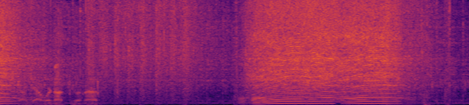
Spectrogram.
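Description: A chainsaw in the game Satisfactory cuts with a rising, wavering whine that holds for a few seconds, following rough rustling and scraping, with voices chatting over it.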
